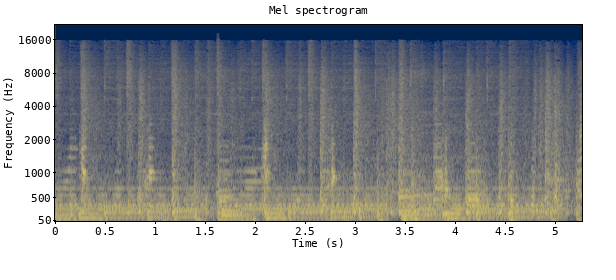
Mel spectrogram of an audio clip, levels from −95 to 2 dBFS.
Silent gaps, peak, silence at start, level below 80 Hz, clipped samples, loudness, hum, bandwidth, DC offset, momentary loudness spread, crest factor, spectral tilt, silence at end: none; -4 dBFS; 0 s; -34 dBFS; under 0.1%; -21 LUFS; none; 16 kHz; under 0.1%; 3 LU; 16 dB; -5.5 dB/octave; 0 s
